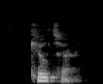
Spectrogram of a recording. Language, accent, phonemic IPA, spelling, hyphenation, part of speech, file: English, Southern England, /ˈkɪltə/, kilter, kilt‧er, noun, LL-Q1860 (eng)-kilter.wav
- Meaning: 1. Chiefly in out of kilter: (good) condition, form, or order; fettle 2. A hand of playing cards which is useless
